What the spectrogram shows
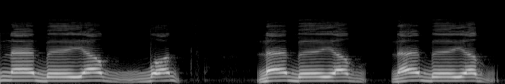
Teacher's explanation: dipantulkan dengan pantulan ringan sambil mengalir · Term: qalqalah sughro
